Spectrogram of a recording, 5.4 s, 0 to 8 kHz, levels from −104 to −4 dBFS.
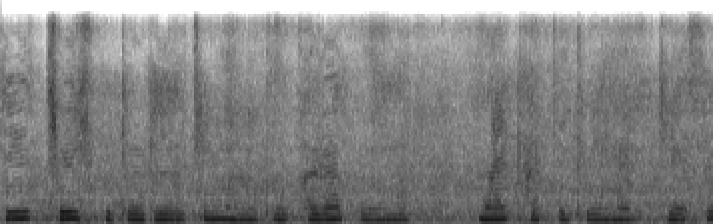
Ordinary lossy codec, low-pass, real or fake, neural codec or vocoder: none; 7.2 kHz; fake; codec, 44.1 kHz, 3.4 kbps, Pupu-Codec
